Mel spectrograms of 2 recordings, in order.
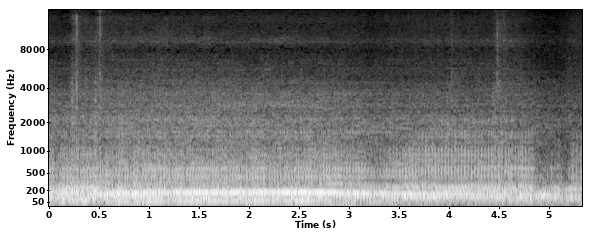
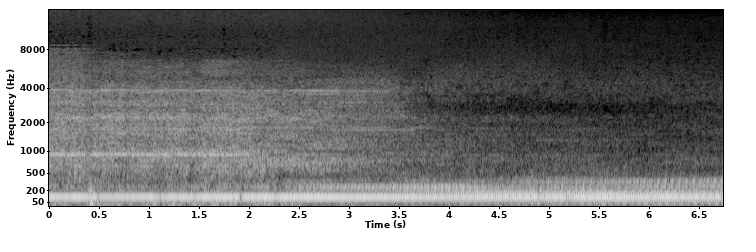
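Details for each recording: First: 1982 Chevy El Camino, V8, carburetted, dual pipes, long stored, just started: deep burble that loads up and wavers, stumbling as revs drop; owner suspects the carburetor, possibly timing slightly off. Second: 1982 Chevy El Camino, V8, carburetted, dual pipes: smooth, even idle with steady low drone, no stumbles or knocks; idles perfectly now, though owner says it sometimes dies after running a while, suspects the carburetor.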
